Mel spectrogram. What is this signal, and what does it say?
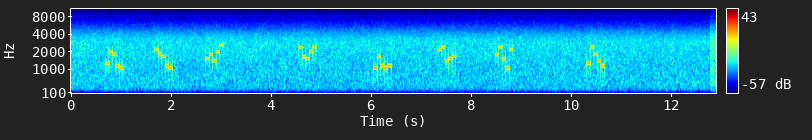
Five-tone selective call (ZVEI), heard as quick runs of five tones, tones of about 70 ms, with radio hiss and a squelch burst at the end. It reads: 38721 97621 57488 06580 16212 90456 70519 30742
